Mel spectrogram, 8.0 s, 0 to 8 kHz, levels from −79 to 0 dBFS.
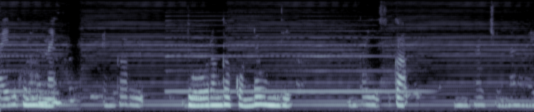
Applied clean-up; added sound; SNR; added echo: none; Wind instrument, woodwind instrument + Engine; 11 dB; none.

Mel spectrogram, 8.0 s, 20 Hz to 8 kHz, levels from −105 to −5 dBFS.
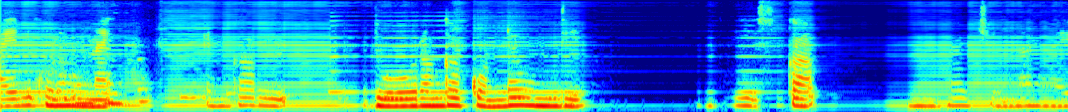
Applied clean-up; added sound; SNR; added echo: neural mask model RNNoise.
